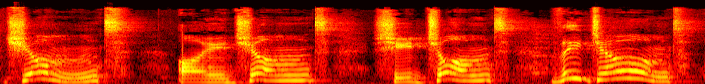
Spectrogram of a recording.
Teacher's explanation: it is unvoiced because you don't feel any vibration right here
